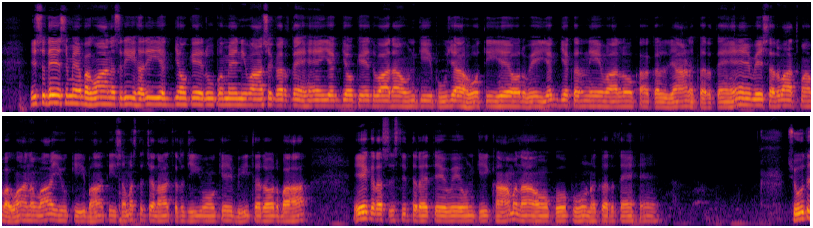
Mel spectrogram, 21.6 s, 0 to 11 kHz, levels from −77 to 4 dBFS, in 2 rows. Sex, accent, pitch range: male, native, 110-135 Hz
